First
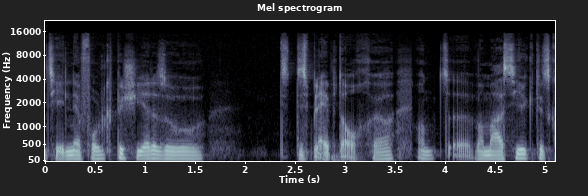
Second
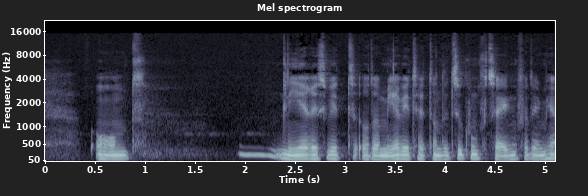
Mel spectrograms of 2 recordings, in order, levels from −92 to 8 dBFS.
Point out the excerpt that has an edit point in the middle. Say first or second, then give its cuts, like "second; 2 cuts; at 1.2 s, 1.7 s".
first; 1 cut; at 3.7 s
